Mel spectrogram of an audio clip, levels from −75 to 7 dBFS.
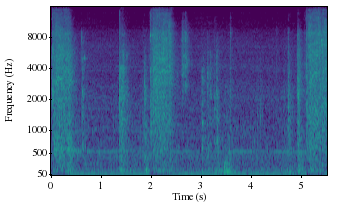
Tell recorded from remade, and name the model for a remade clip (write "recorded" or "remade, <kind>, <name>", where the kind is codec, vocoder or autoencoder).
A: remade, vocoder, BigVGAN v2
